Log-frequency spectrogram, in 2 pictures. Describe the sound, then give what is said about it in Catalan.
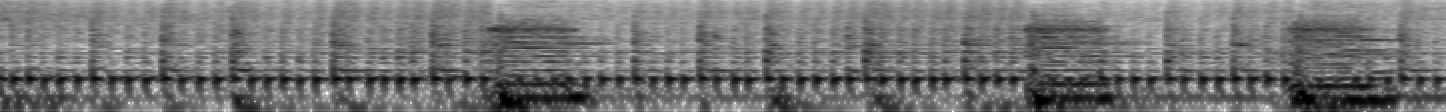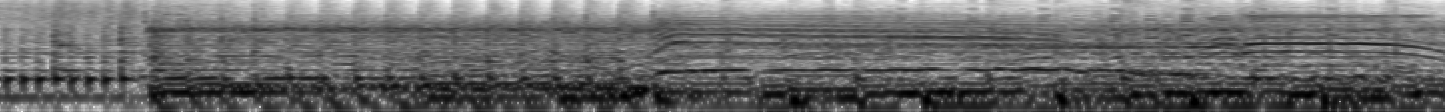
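A class of students, third-year ESO D of the Institut Lluís Companys in Ripollet, cheering and yelling together, a loud, continuous wash of overlapping shouts and whoops with some clapping mixed in, sustained throughout. “Aplaudeixen, però tampoc no gaire, els nois de Ripollet, de l'Institut Lluís Companys.”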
